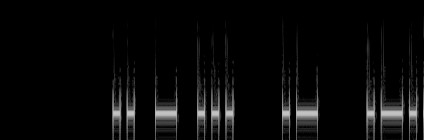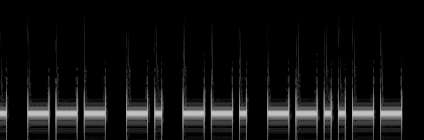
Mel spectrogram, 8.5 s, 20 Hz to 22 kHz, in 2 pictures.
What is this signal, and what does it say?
Morse code, heard as a keyed tone, about 17 wpm, 700 Hz. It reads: ITS A LONG,
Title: Sentences from Top 600 Words 17wpm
